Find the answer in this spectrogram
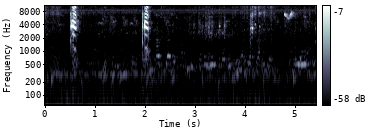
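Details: A Society finch from a family group gives two sharp, high, buzzy chips about one and a half seconds apart, followed by a few faint softer chirps.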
